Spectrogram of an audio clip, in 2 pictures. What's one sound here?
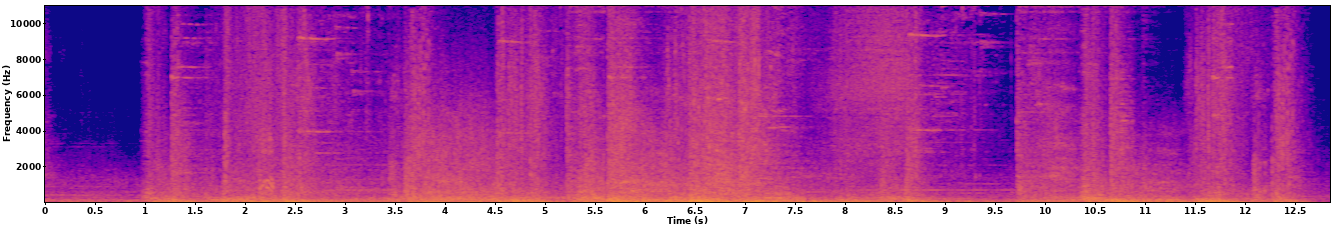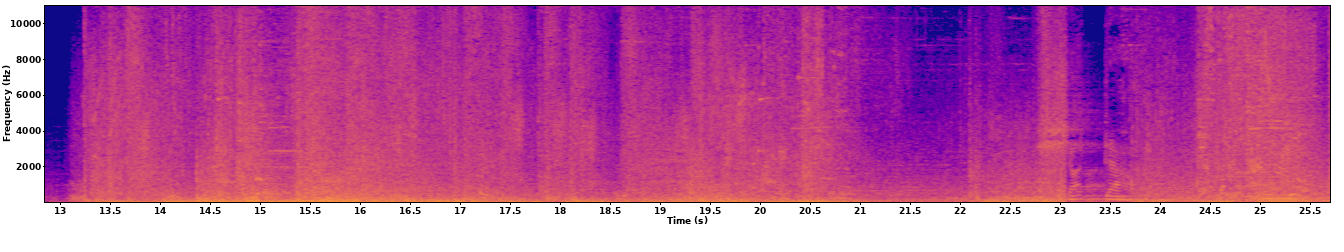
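Game spell effects whoosh, clash and crackle in a busy fight.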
